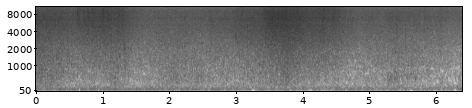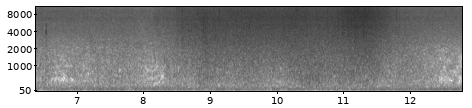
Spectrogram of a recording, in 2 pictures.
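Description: Small waves breaking gently on a sandy beach, with a steady wash of surf that swells twice as waves come in, about three seconds in and again near the end.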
